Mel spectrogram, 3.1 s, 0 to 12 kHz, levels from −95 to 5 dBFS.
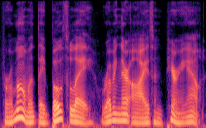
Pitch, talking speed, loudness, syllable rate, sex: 110 Hz, 230 wpm, -17 LUFS, 5.0 syllables/s, male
